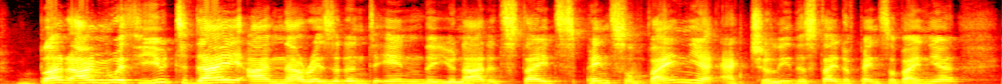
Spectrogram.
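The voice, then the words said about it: South African accent. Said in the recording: “I have an accent. Can you hear? I have an accent. The accent is South African”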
